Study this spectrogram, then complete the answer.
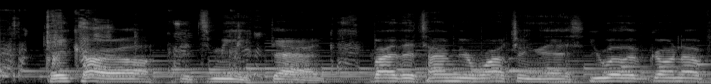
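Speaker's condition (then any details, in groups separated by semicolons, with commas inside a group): ALS, speech-generating device; paralyzed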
